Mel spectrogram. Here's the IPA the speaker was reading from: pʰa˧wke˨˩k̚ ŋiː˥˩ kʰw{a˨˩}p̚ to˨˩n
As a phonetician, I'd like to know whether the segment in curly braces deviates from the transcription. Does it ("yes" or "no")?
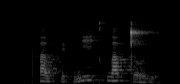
yes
